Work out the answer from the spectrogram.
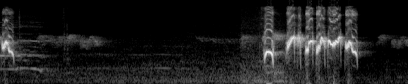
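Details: Thai caged Red-whiskered bulbul singing a doubled song meant for young birds to copy. A brief falling whistle opens, then after a pause comes one full phrase of quick, bubbly warbled notes lasting about a second.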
